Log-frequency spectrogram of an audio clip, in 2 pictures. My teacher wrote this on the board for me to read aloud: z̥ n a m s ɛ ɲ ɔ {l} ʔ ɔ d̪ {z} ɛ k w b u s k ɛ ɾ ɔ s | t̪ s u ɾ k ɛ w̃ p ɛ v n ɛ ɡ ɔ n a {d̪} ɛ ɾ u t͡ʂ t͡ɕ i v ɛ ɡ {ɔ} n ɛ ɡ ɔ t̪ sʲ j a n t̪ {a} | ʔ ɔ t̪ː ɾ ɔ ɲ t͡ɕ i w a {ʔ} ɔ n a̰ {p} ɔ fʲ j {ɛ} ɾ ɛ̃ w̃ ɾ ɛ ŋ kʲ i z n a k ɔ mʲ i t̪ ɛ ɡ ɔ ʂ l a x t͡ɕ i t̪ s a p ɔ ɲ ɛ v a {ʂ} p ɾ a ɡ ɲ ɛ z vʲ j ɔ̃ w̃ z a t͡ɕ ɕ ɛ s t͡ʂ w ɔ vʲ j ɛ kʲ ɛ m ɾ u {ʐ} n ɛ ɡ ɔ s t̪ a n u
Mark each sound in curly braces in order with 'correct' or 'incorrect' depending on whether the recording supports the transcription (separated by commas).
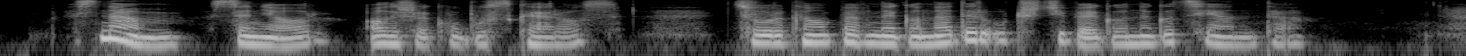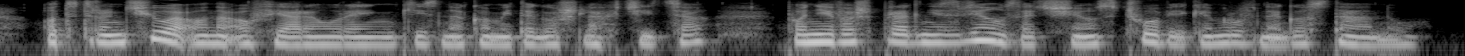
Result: incorrect, incorrect, correct, correct, correct, correct, incorrect, incorrect, correct, incorrect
